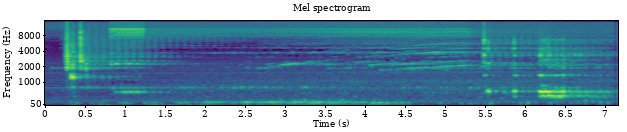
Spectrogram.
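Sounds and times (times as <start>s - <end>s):
Seagate Barracuda 400GB hard drive starting up: 0.9s - 6.2s.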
